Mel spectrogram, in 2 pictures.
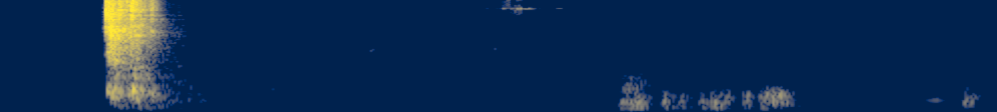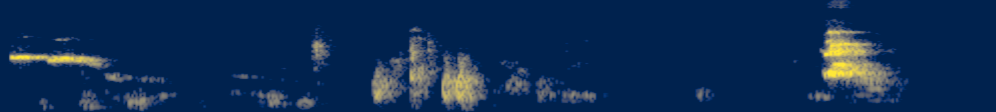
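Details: Blenheim Cavalier King Charles Spaniel puppies, a litter of five born at New Year, in an indoor puppy pen: a sharp click, then short high thin whines and a falling squeal, mixed with soft low voices and handling noises.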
